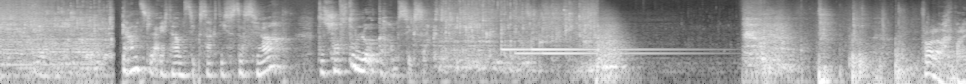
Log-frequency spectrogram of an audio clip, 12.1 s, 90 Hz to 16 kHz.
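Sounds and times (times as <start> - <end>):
water spraying from tap: 0.0 - 1.4, 5.0 - 7.0
two-tone doorbell chime: 6.3 - 9.3.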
